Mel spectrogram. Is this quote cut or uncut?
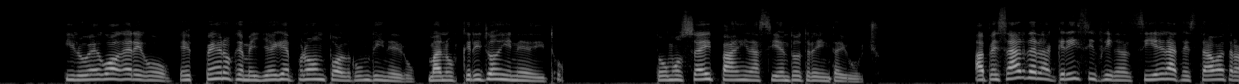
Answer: cut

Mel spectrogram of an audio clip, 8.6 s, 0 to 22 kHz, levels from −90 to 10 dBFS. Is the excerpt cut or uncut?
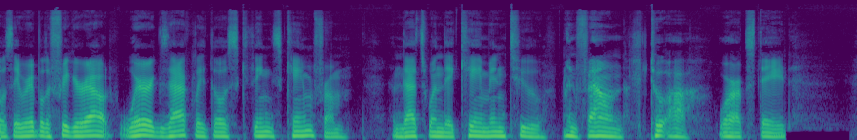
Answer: cut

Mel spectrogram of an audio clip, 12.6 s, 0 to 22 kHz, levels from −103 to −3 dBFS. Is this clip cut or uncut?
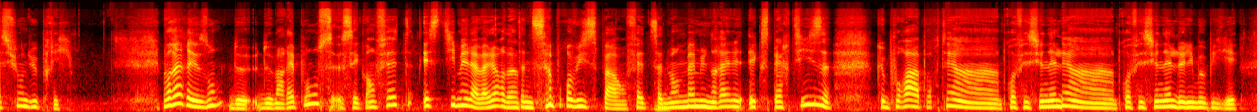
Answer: cut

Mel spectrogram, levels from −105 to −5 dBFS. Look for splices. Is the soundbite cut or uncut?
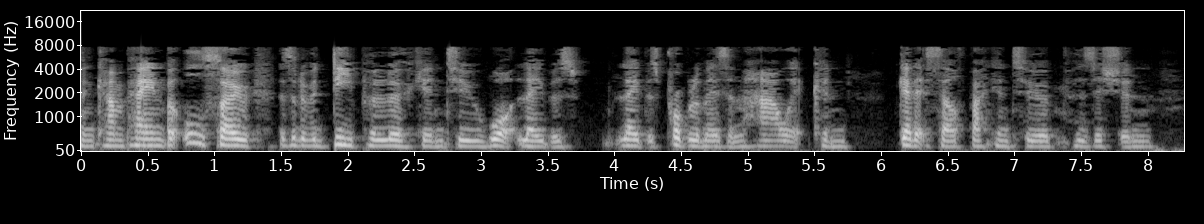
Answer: uncut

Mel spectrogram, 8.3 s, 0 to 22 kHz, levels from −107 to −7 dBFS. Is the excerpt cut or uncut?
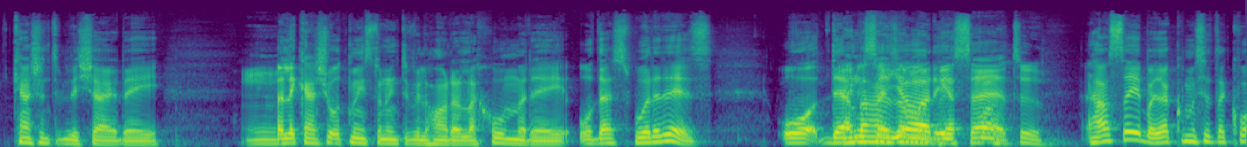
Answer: uncut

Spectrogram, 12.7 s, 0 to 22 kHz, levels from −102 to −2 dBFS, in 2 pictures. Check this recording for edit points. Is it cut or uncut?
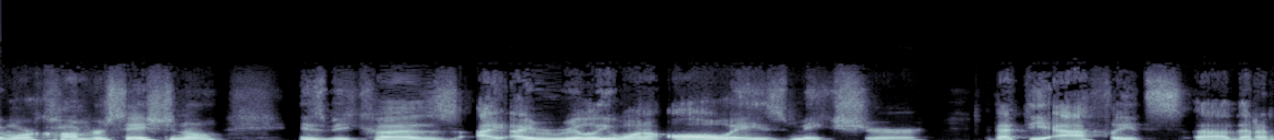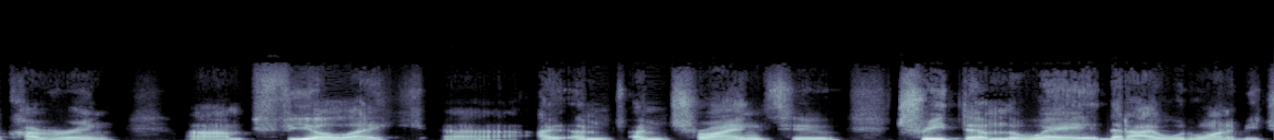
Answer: uncut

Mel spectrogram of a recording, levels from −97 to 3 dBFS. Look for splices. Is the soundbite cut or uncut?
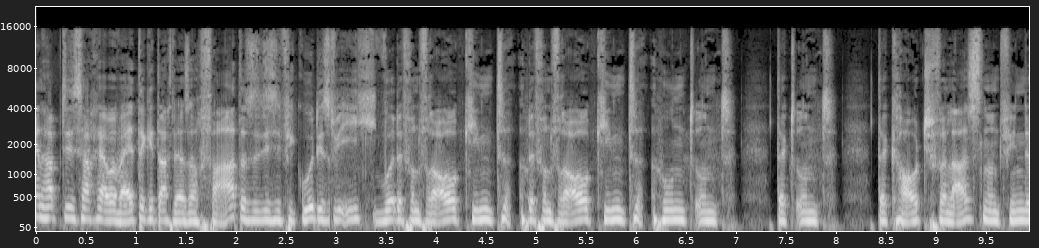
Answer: cut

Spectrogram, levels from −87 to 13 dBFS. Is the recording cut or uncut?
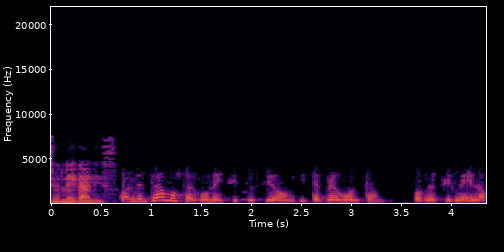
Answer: uncut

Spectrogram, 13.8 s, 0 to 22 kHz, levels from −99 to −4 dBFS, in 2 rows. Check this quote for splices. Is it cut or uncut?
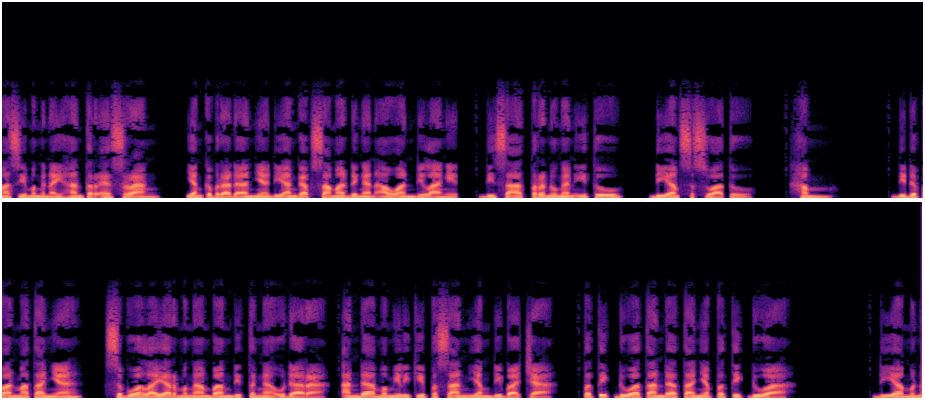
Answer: cut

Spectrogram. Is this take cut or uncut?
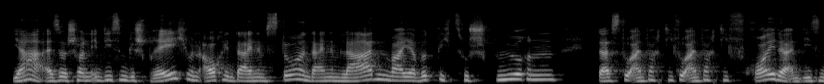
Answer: cut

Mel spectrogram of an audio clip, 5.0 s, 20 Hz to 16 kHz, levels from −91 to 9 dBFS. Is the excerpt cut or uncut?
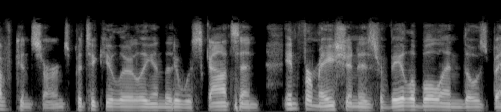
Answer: cut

